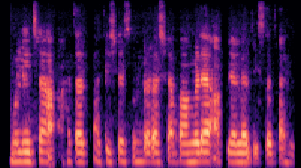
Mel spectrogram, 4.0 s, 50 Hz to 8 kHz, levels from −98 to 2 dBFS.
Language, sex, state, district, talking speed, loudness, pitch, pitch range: Marathi, female, Maharashtra, Aurangabad, 135 wpm, -19 LUFS, 170 Hz, 160-170 Hz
